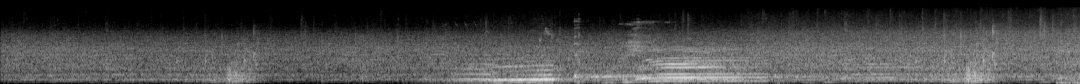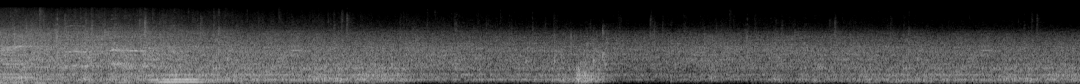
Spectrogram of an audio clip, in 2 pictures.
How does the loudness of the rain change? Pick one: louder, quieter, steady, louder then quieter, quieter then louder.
louder then quieter.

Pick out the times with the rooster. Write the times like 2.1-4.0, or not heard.
10.6-12.3.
